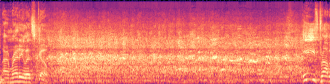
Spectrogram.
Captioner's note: audience laughing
